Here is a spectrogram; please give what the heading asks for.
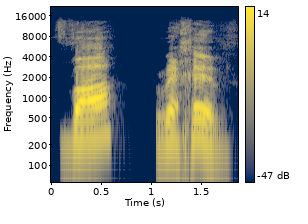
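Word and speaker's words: ורכב: Then we have a Chaf. All right. Why is it Chaf and not Kaf? Because there's no dot inside. So it's going to have that softer sound. Okay. So we have a Chaf, and it's pointed quick E, Segol, with a Vate behind it. Chev. All right, so we have Va Rechev. All right, Va Rechev.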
